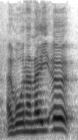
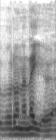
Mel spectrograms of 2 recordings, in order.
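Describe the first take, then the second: First: Raised, louder crowd-hyping question; rallying the crowd. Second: Said in the usual way. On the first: Real, not acted. Comedian to audience before the stories, rallying call. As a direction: call it out to get a cheer.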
